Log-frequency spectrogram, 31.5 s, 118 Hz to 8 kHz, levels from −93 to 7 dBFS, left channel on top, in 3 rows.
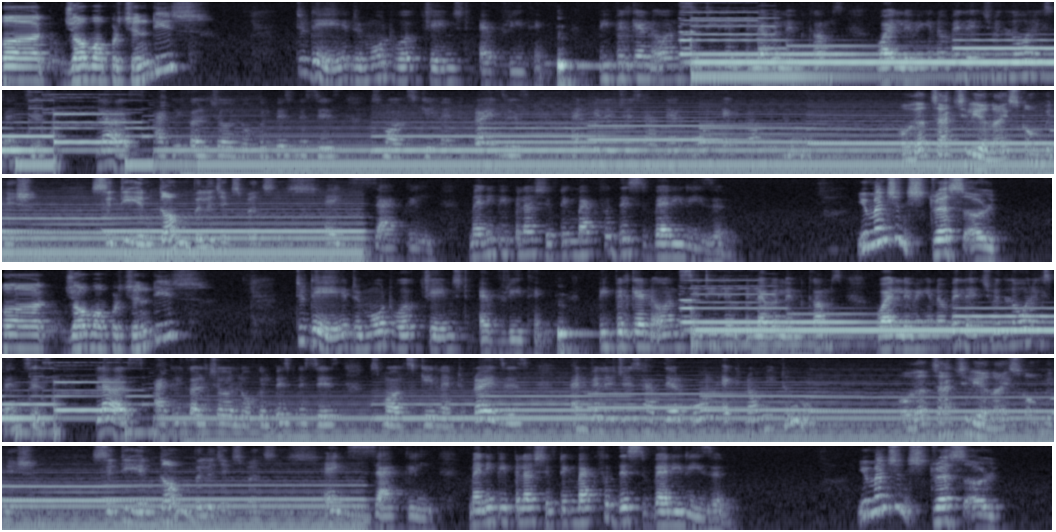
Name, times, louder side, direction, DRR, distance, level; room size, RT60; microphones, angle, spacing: voice 1, 0.0-2.1 5.5-6.3 19.5-24.2 29.6-30.9, left 5 dB, 80° left, 0.6 m, -29 dB
voice 2, 2.9-5.5 6.0-11.0 11.4-18.7 24.2-25.3 25.7-28.3, right 3 dB, 70° right, 0.7 m, -33 dB
sound 1, 6.8-24.7, left 2 dB, 30° left, 0.3 m, -27 dB
3.0 x 2.4 x 2.2 m
head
